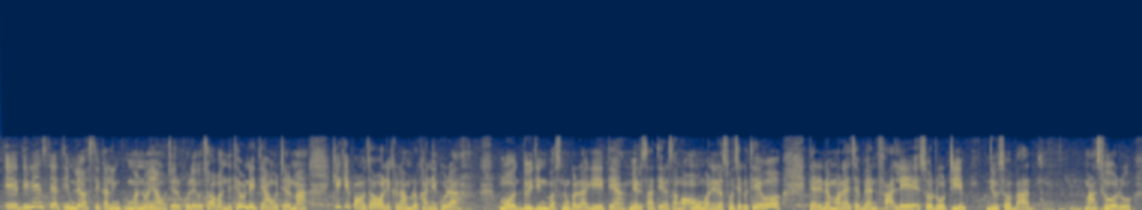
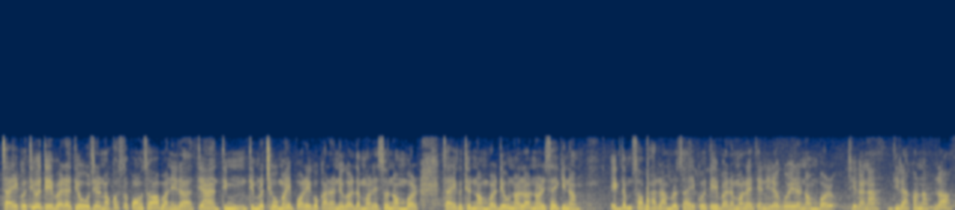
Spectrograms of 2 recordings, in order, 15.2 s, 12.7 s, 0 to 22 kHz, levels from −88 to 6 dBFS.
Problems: constant background noise, continuous background conversations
